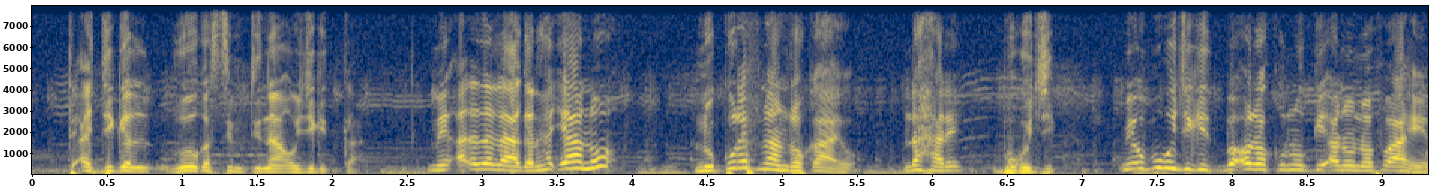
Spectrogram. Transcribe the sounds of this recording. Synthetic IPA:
tɛad͡ʒiɡalɾoːɡasimtinaɔd͡ʒiɡit̚ka̰mɛʔaɗadalaɡanɦaɟʲanɔnɔkuɾɛfnanɾɔkajɔ̰ndaɦaɾɛ | buɡod͡ʒik̚ | mɛɔbuɡod͡ʒiɡit̚baɔɾakunɔkːianɔnafahɛ

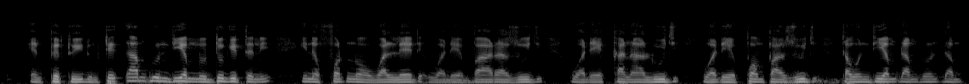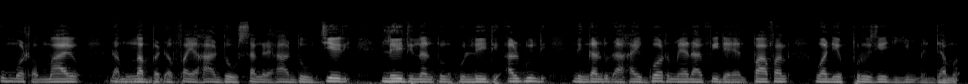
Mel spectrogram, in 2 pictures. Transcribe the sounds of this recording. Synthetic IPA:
ʔɛnpeɾtujiɗumtɛɗamɗɔnːdijamnɔdoɡiɾtaniʔinafɔtnɔwalːɛdɛwaɗɛbaɾazud͡ʒiwaɗɛkanalud͡ʒi | waɗɛpɔmpazuːd͡ʒitawɔndijamɗamɗɔnɗamumːɔtɔmajɔɗamŋabːaɗafajaɦadɔwsaŋɾɛhadɔwd͡ʒeɾilejdinantɔnkɔlejdiʔalɗundi | ndiŋɡanduɗahajɡɔtɔmɛɗafidɛhɛnpafal | waɗɛpɾod͡ʒed͡ʒihimɓɛndɛma

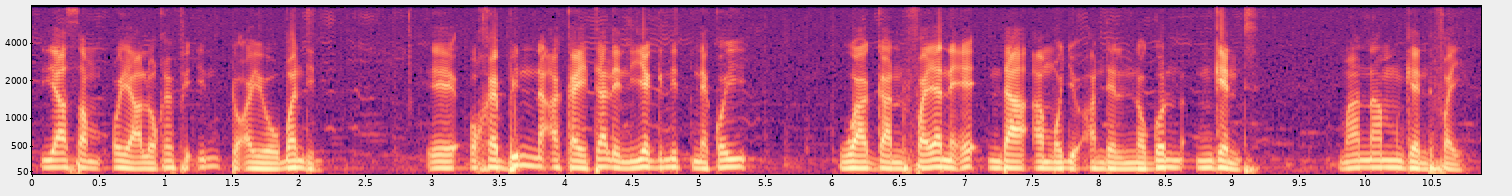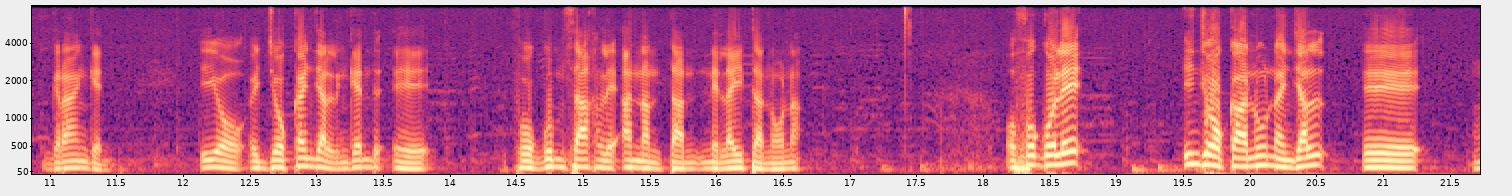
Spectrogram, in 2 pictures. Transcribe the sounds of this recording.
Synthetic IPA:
jasamojaloxefiʔintoʔajoɓandin | eoxebinːa̰ʔakajtalenjeɡnitnekoj | waɡanfajaneendaʔamoɟoʔandelnoɡonŋɡend | manamŋɡendfajɡɾaŋɡend | ijoʔed͡ʒokːaɲd͡ʒalŋɡende | foɡumsaxleʔanantanːelajtanona | ofoɡole | iɲd͡ʒokːanunaɲd͡ʒal | e

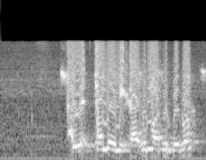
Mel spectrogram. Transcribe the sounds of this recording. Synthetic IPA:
ɐlːɛt̪ɐlɛnɪkʼaːsʊmaːt̪ɔd̪ʊba

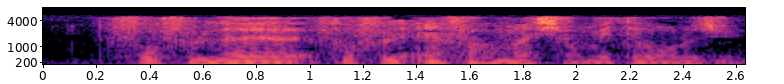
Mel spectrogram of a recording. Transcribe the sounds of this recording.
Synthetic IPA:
fɔfulfɔfulʔɛ̃fɔʁmasjɔ̃met̪eoloʒi

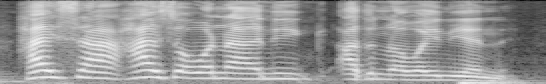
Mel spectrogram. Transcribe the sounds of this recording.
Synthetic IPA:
haisaɦaisɔwananiadunawainiɛnːɛ̰

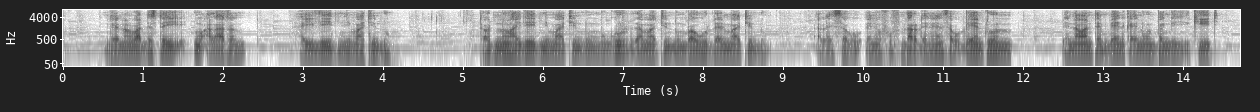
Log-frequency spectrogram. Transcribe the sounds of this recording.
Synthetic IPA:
ndɛnɔnwadːɛstajiɗumʔa̰latan | hajlejdinimatinɗum | ta̰wtinɔnhajlejdindimatinɗumbuŋɡuɾd̰ɗa̰matinɗumbawuɾdanimatinɗṵm | ʔa̰laisaɡɔ̰ʔɛ̰nɔfufndaɾɗɛ̰nhɛnsabṵɓɛntɔn | ɓɛnawantɛmɓɛnɛkajɛnwɔnbaŋɡed͡ʒḭɗḭkʰeːti̥

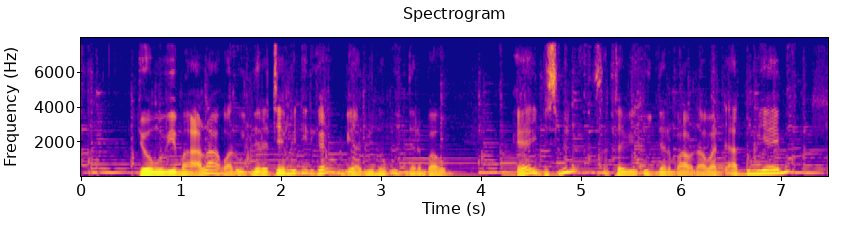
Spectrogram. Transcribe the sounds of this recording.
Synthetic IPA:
d͡ʒomuwiːmaa̰lawa̰ɗud͡ʒnɛɾɛtɛmɛɗiɗikajmbiaminɔʔud͡ʒnɛɾmbawum | ɛbismilasatːawiʔud͡ʒnɛɾmbawɗa̰wa̰dːɛa̰dumjajma

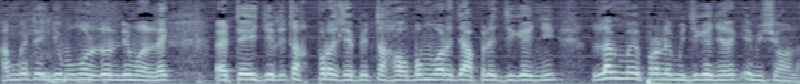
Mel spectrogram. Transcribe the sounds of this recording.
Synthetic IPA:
xɐmɡɐtɛjɟibumɐldɔːndimɐlɛk̚ | tɛjɟilitɐxprɔʒɛbitɐxɐwbɐmwɐɾɐɟapːɐlɐɟiɡeɲi | lɐnmɐjpɾɔblɛmbiɟiɡeɲːiɾɛk̚emisijɔ̃ːlɐ

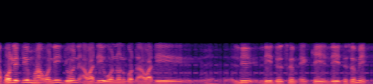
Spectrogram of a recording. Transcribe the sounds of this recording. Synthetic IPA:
ʔaɓoɾliɗimhawonid͡ʒoːniʔa̰waɗiwɔnːɔnɡɔɗawaɗi | lilidɔsəmɛkelidəsəmi

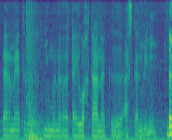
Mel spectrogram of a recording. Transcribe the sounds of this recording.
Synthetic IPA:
pɛrmɛtrəɲumənətɐjwɐxtanɐkːə̰ | ɐ̰skɐnbḭnḭ | dɐ

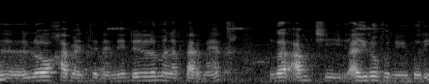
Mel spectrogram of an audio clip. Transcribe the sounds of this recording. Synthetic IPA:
lɔːxɐmɛntɛnɛnɛdɛnlɐmɐnɐpɛrmɛtr | ŋɡɐʔɐ̰mt͡ʃiɐ̰jɾɐvɐnujbɐɾi

